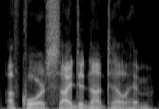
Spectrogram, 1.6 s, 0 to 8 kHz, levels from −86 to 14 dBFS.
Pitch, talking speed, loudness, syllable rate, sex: 80 Hz, 265 wpm, -22 LUFS, 5.6 syllables/s, male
